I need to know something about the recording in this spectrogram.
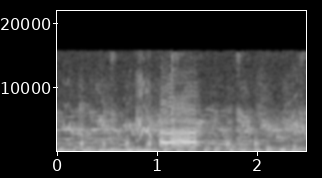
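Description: A chicken clucking, with one louder call just after a second in.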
